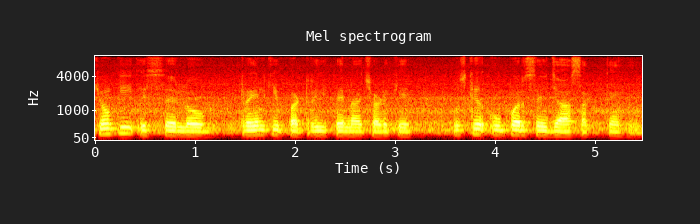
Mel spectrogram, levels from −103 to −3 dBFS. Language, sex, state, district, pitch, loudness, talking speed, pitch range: Hindi, male, Madhya Pradesh, Dhar, 120 Hz, -18 LUFS, 175 wpm, 110-125 Hz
